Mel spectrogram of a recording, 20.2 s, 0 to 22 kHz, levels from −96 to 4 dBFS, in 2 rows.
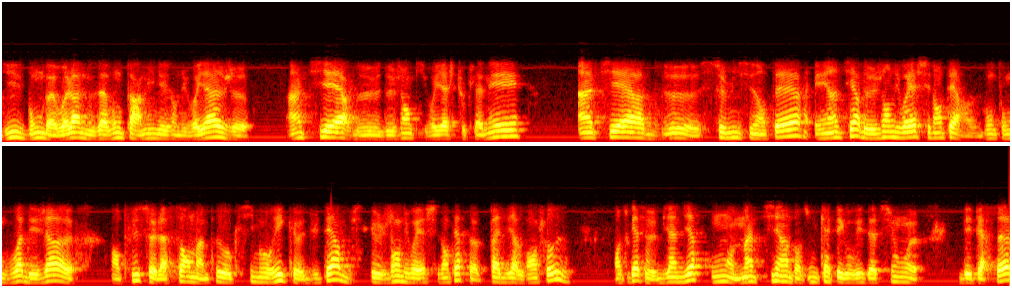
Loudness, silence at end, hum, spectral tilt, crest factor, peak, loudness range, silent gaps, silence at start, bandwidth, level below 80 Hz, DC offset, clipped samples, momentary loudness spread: -18 LUFS; 0 s; none; -11 dB/octave; 16 dB; 0 dBFS; 2 LU; none; 0 s; 4 kHz; -66 dBFS; under 0.1%; under 0.1%; 9 LU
